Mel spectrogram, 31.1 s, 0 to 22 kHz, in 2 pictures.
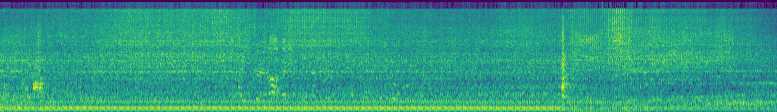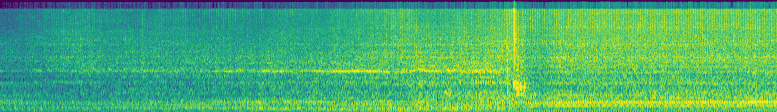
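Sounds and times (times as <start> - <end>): snowblower engine running: 0.0 - 31.0
sharp click: 25.6 - 26.2.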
